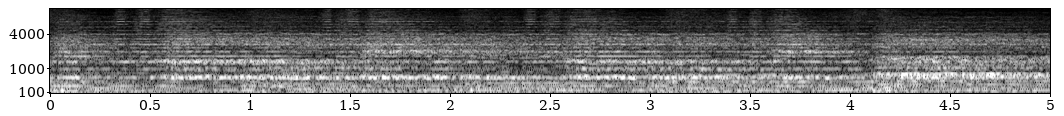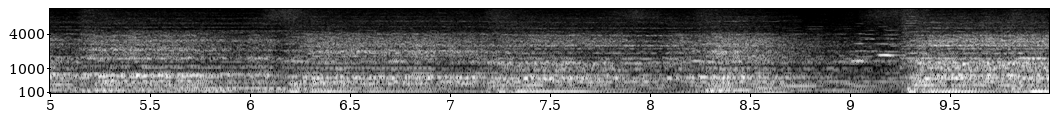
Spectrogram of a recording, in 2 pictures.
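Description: Soundtrack music: a choir singing long held chords that change every few seconds, with a brief dip just before a new chord near the end.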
